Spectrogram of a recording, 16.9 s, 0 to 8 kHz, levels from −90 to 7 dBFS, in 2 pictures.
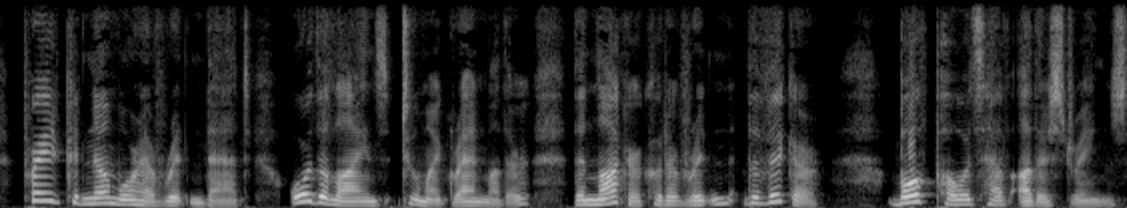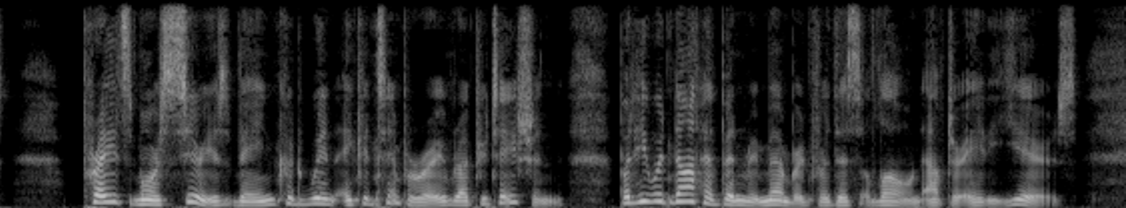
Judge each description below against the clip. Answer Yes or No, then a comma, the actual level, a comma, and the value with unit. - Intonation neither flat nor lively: No, wide, 7.3 semitones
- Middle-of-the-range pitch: Yes, medium, 165 Hz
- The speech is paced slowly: No, average, 165 wpm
